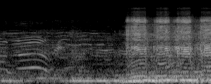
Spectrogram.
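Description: Voices calling out over a steady low hum, then a louder, harsher stretch of noise from a little past halfway.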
